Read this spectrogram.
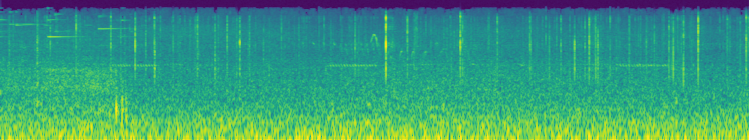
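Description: A small fire crackles and pops softly.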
